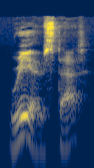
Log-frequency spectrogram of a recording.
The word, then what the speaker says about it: rheostat: English and we simply treat the H as being virtually silent. Listen to the following examples. Rhythm, rheostat, rheumatism.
